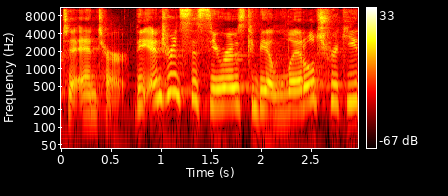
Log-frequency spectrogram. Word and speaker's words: Ciro's: It's CIRO'S Speakeasy on Bayshore Boulevard. CIRO'S is spelled C-I-R-O.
